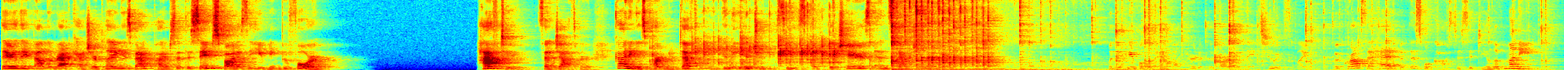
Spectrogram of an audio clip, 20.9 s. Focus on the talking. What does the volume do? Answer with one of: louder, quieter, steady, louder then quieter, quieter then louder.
quieter.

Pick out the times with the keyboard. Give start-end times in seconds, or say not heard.
8.7-20.7.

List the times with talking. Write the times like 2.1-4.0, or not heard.
0.0-4.2, 6.3-12.8, 14.8-20.4.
